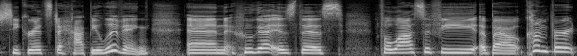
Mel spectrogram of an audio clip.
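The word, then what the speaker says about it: hygge: okay um but yeah I guess you're supposed to say Huga okay Huga you mean I'm supposed to say Huga well that's how you say it it's the little book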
